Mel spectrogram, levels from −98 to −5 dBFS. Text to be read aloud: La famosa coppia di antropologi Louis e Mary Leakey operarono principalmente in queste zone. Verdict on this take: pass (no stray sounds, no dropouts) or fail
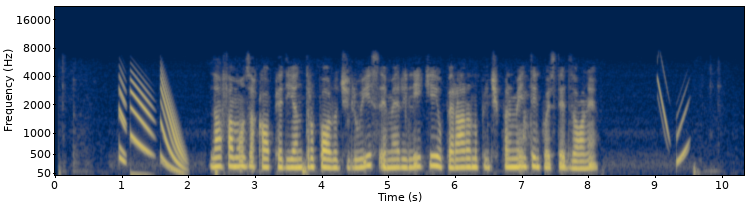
fail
